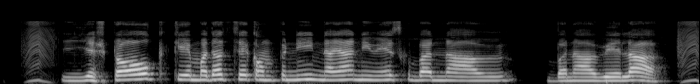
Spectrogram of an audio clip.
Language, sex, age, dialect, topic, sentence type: Bhojpuri, male, 25-30, Southern / Standard, banking, statement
